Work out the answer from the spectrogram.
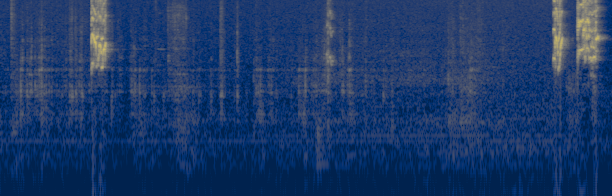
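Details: Rosy-faced lovebirds, five caged birds by a window at home, give two loud shrill screechy bursts near the start and end, with soft twittering chatter between.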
